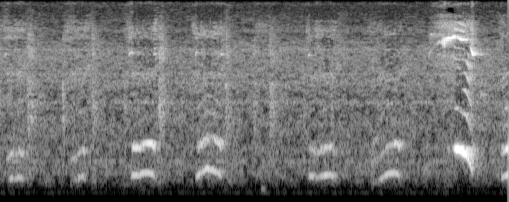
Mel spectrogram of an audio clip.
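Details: Dog crying with soft, repeated arching whimpers roughly every half second, ending in a louder, high, sharp squeal.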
